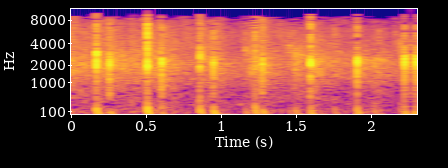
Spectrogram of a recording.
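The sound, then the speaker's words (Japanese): Scattered audience clapping rises at a New Year church gathering in Akarenga: a few sparse, separate hand claps in an uneven rhythm, faint and sharp, with quiet gaps between them. “Let's give the Lord a big clap.”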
